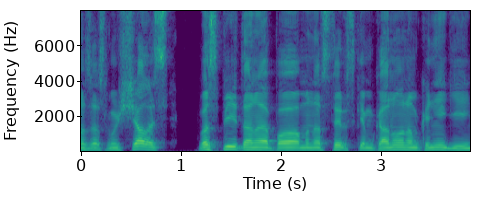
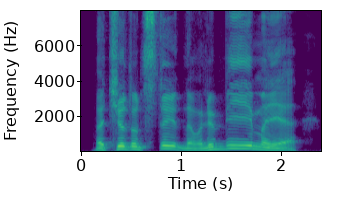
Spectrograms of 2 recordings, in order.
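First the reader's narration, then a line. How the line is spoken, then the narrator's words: Laughing. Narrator (Russian): засмеялся Андрей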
